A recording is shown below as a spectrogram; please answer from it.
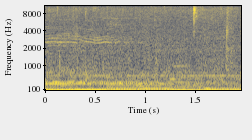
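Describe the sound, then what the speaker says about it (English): Rain band from Hurricane Irma with 20 to 30 knot winds, steady heavy rain pattering on a surface with a constant low wind roar, no voices. "20 to 30 knot winds right now, which is just like a rain band coming through"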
